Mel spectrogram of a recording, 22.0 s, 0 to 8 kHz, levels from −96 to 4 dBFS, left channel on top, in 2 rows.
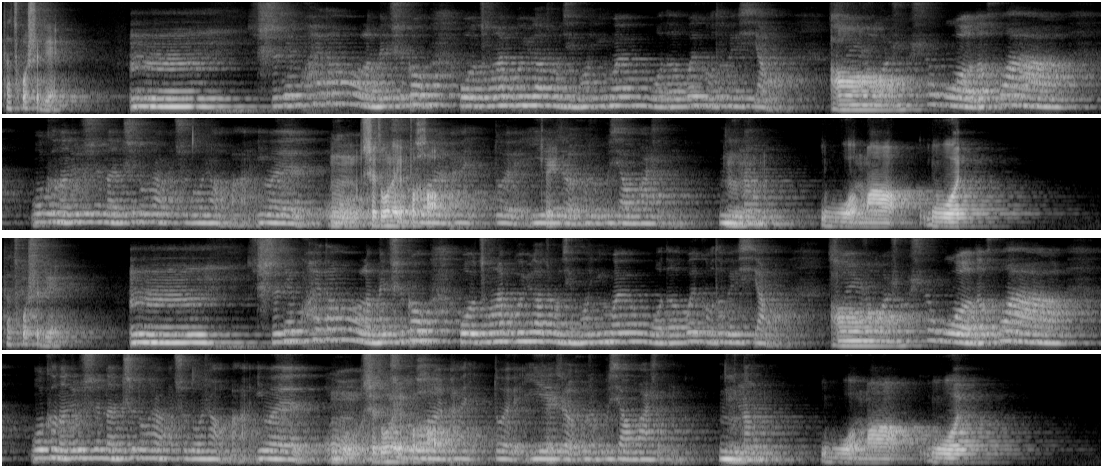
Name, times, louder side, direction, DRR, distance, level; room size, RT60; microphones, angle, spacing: voice 1, 0.0-0.6 8.3-9.1 14.3-15.4 16.4-16.6 18.2-18.6 19.2-19.9 20.2-20.6, left 4 dB, 35° left, 8 dB, 0.4 m, -24 dB
voice 2, 1.3-2.2 2.5-7.8 8.3-10.6 11.3-17.8 18.2-18.6, right 2 dB, 70° right, 0 dB, 1.1 m, -28 dB
8.5 x 4.5 x 2.7 m, 1.4 s
head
